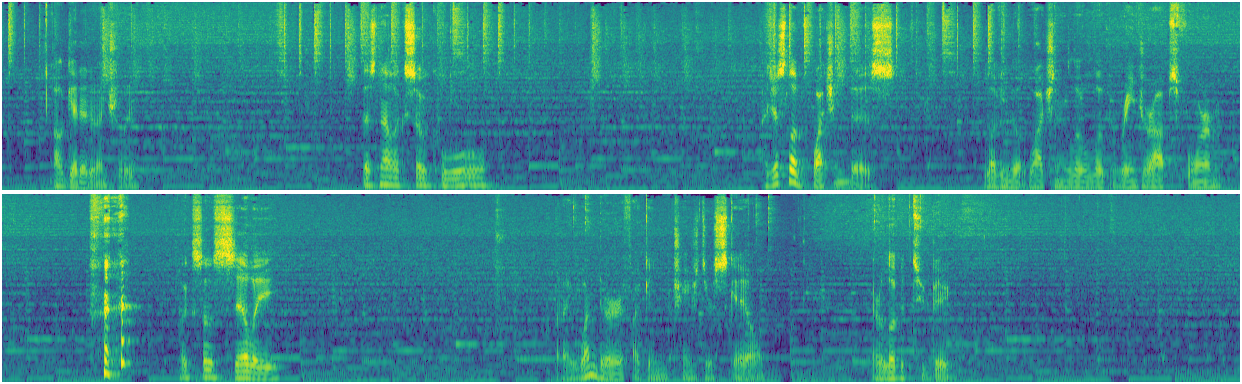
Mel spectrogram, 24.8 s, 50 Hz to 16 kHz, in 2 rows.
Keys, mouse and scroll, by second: 0.7 space, 1.0-1.5 scroll up 2, 2.9-3.6 scroll up 2, 3.8 shift+middle click, 4.5 space, 4.8 middle click, 5.4 scroll down 1, 5.7 shift+middle click, 6.4 middle click, 7.1 space, 7.4 middle click, 7.7 shift+middle click, 8.4 scroll up 2, 8.8 shift+middle click, 10.1 scroll down 1, 10.7-11.0 shift+middle drag, 11.3 scroll up 1, 11.9 middle click, 17.3 space, 18.0 click, 19.8 click, 20.9 click, 21.4 click, 23.3 click.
